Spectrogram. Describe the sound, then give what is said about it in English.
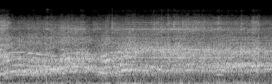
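Studio audience cheering and whooping, a dense crowd roar that holds steady and loud from start to finish. “Studio audience is back. Thank you, studio audience. We love having you back.”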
